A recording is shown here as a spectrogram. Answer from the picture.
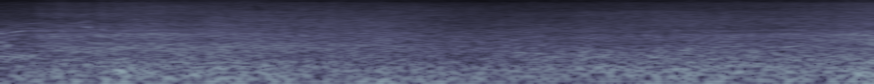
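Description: Pacific Ocean surf breaking and washing up the shore, a steady rush of waves, with wind buffeting the microphone.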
